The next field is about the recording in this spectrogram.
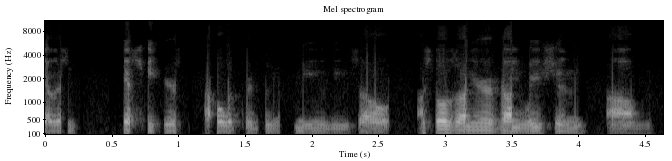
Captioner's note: feedback drowning out speech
